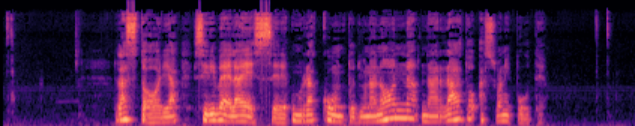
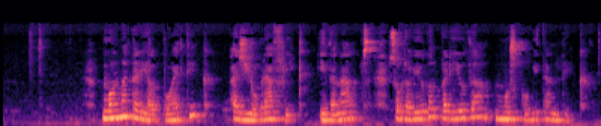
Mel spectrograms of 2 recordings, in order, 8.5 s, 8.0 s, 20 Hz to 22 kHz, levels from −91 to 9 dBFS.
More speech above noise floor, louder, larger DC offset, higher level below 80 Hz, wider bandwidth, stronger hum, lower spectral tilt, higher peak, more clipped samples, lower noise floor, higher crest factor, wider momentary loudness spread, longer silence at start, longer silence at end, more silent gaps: first, 46 dB vs 30 dB; first, -14 LUFS vs -19 LUFS; neither; about the same, -52 dBFS vs -48 dBFS; first, 17 kHz vs 11 kHz; neither; second, -3.5 dB/octave vs -5.5 dB/octave; about the same, 0 dBFS vs -2 dBFS; neither; first, -61 dBFS vs -48 dBFS; about the same, 16 dB vs 18 dB; about the same, 13 LU vs 13 LU; second, 0.1 s vs 1 s; first, 1.25 s vs 0.25 s; neither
